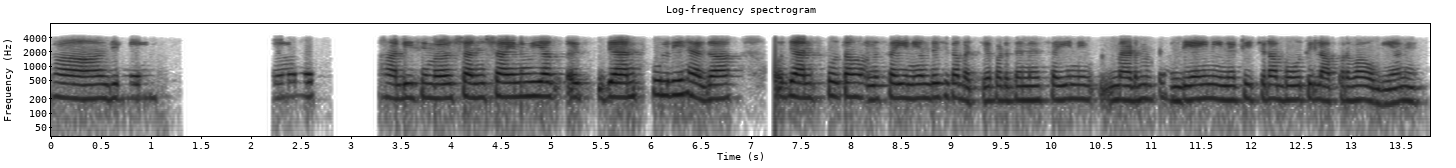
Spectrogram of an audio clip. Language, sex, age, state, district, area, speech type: Punjabi, female, 30-45, Punjab, Firozpur, urban, conversation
